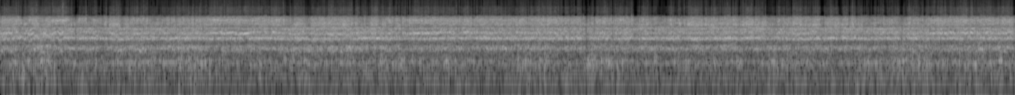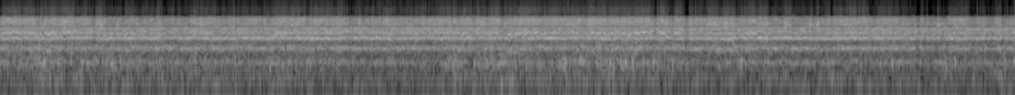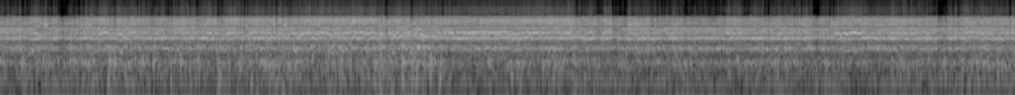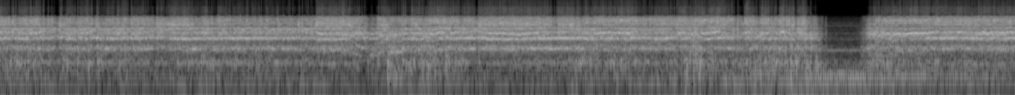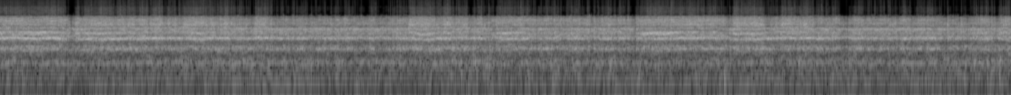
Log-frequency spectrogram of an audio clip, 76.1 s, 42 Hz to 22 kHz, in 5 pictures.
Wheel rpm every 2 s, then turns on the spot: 230, 220, 220, 230, 230, 230, 230, 230, 220, 230, 230, 230, 240, 230, 240, 230, 230, 220, 220, 230, 230, 230, 230, 230, 230, 190, 230, 230, 200, 120, 220, 220, 240, 230, 230, 230, 230, 240.
none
